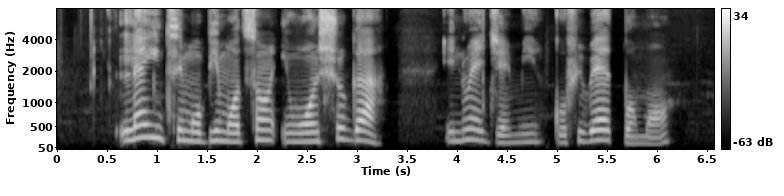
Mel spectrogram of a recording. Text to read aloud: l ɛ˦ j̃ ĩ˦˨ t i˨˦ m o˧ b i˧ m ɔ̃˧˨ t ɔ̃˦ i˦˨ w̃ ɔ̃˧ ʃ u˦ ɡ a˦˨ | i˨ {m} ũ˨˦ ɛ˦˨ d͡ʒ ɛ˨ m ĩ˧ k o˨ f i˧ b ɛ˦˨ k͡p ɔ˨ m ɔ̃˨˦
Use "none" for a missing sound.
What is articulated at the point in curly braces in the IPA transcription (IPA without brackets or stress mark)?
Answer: n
